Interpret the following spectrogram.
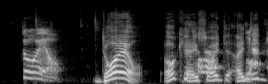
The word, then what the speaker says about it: Doyel: it pronounced doyle or doyel doyle doyle okay so i did get it right the first time we spell it a little funny it's spelled phonetically but it's still pronounced doyle okay and our our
